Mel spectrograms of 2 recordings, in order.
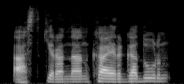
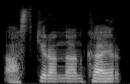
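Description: First: Loud slow chanted spell; spell incantation. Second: Loud slow faltering incantation; spell restarted. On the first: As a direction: intone the spell forcefully. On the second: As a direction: start the spell again. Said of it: "запнулась и начала заново". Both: A narrator's reading.

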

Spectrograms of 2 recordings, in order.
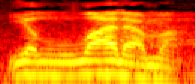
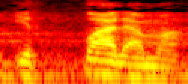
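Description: First: اضطلم as iẓẓalama, one long ẓ; merged into double ẓ. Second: اضطلم as iṭṭalama, one long ṭ; merged into double ṭ. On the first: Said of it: "طاء قلبت ضاء ثم أدغمت". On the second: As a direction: hold a doubled emphatic ṭ in اضطلم. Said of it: "بعد قلب ضاء طاء". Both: Shown as a demonstration.

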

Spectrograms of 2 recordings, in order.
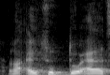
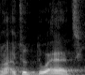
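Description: First: "الدعاة" ending in a clear -ta; accusative ending -a. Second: "الدعاة" ending in -ti; quick counterexample, "الدعاة" closed on -ti; wrong -i ending. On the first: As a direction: say "الدعاة" as ad-du'aata. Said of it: "ما تقولش رأيت الدعاة". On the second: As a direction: say "الدعاة" as ad-du'aati. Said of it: "ما تقولش". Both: Shown as a demonstration.

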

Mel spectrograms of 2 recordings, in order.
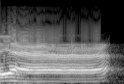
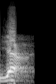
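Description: First: يع with the ayn held far too long; overstretched ayn. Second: يع chopped right at the ayn; ayn cut short. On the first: Teacher showing what cannot be said, ayn overstretched in يع. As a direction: drone on the ع in يع as a wrong example. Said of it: "ما يمكنش تقولها". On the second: Teacher showing the opposite mistake, ayn cut off in يع. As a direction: stop abruptly on the ع in يع. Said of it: "وما يمكنش". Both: Shown as a demonstration.

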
